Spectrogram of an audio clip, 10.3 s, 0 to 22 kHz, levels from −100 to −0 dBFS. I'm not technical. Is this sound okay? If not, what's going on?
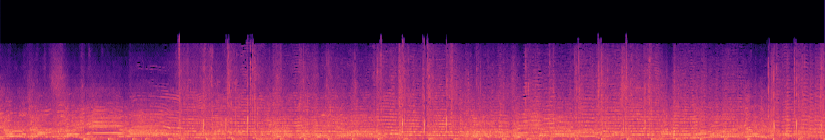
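No. At 3.2 and 9.22 seconds the sound jumps ahead, with no gap of silence. This is likely a dropped buffer (overrun): a tiny slice, roughly a fiftieth of a second, was lost and the two sides were joined directly.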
